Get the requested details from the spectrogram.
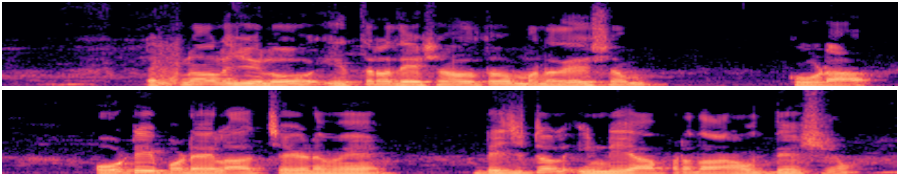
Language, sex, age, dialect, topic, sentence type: Telugu, male, 18-24, Central/Coastal, banking, statement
